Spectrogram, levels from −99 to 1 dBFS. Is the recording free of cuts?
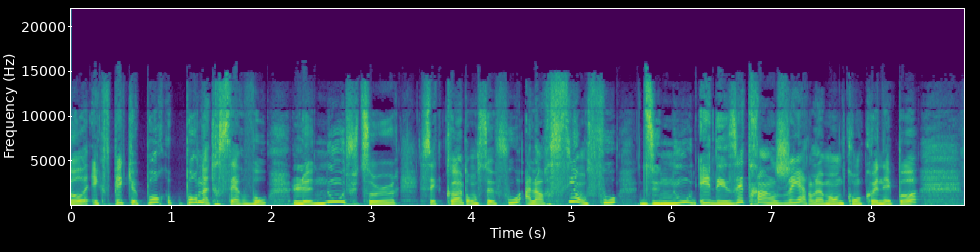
no; 5 cuts; at 2.7 s, 3.9 s, 5.2 s, 6.2 s, 7.4 s

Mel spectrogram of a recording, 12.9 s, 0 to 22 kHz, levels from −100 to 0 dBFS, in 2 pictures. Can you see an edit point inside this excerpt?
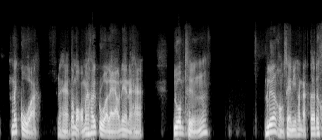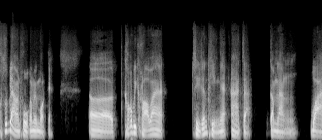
no; 0 cuts

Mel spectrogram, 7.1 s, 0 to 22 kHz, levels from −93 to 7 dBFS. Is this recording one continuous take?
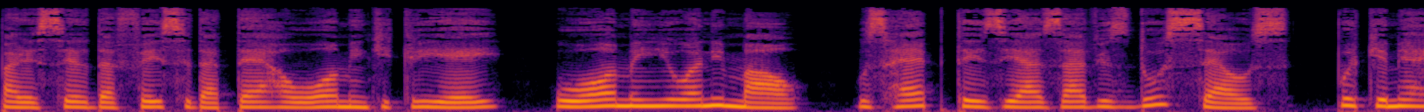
yes; 0 cuts

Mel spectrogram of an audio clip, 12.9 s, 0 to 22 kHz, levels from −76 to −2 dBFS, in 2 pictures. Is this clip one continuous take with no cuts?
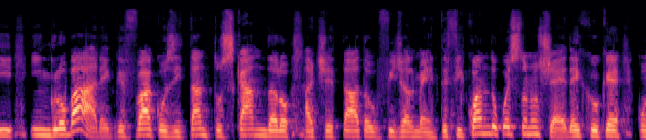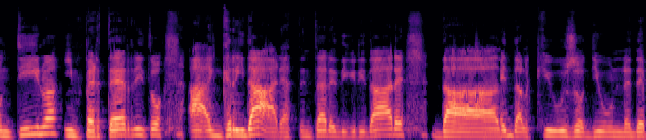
no; 5 cuts; at 1.1 s, 3.1 s, 5.4 s, 7.1 s, 11.5 s

